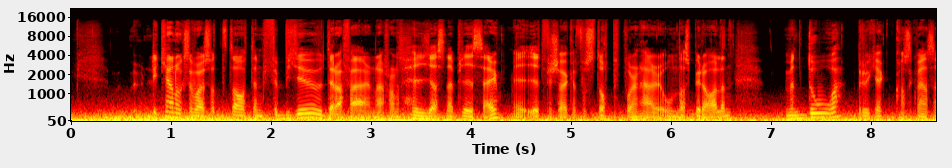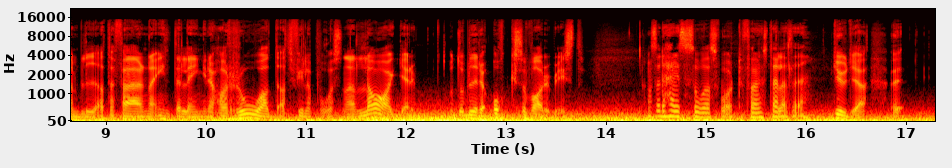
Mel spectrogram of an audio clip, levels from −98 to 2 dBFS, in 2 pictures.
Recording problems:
low rumble; noticeable; throughout; 10 dB below the speech

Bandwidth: 14.5 kHz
